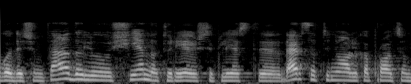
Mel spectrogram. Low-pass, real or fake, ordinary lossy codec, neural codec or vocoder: 7.2 kHz; real; MP3, 32 kbps; none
